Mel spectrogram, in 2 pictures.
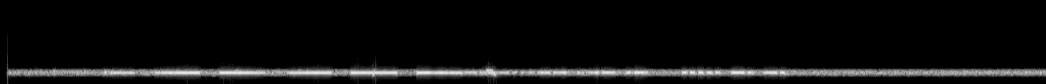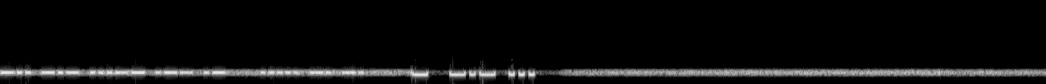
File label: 80m cw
